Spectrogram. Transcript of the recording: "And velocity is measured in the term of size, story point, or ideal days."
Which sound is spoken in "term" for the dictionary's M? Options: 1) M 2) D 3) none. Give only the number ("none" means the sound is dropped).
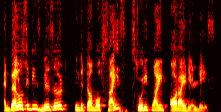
1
